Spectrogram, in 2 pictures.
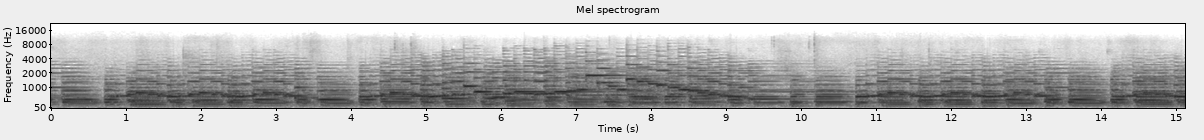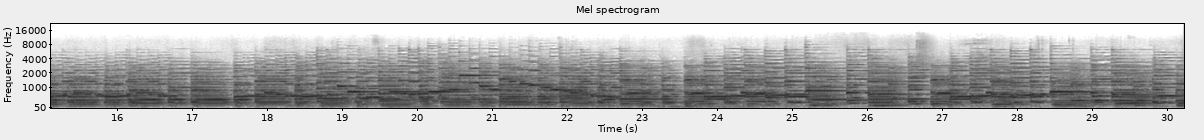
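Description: Grand piano playing a classical piece, dense and continuous, with a falling run of notes about eight seconds in and another run about twenty seconds in.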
